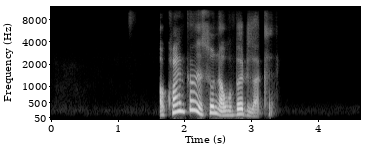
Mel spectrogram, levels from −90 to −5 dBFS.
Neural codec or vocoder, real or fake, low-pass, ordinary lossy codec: codec, 24 kHz, 0.9 kbps, WavTokenizer, large speech release; fake; 10.8 kHz; Opus, 64 kbps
